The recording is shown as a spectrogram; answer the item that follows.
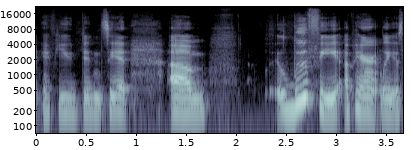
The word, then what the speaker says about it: Luffy: Luffy apparently is how you say his name.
